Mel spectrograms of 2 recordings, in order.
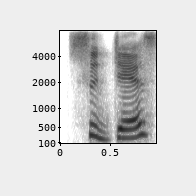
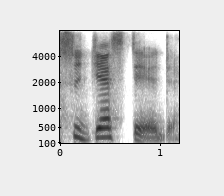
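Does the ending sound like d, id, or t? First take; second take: d; id. First: The ending is a short d sound. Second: The ending is an extra id syllable.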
